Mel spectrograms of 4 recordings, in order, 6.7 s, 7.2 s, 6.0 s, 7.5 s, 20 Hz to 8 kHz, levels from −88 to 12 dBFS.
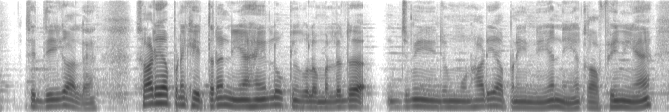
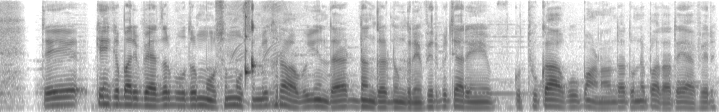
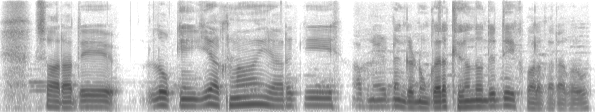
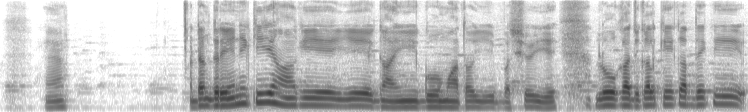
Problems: none marked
